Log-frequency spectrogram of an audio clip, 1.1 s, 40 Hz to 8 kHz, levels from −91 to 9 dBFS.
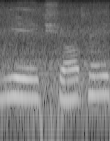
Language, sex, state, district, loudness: Hindi, female, Bihar, Araria, -20 LUFS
